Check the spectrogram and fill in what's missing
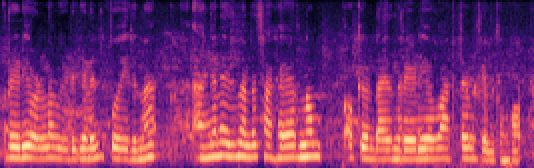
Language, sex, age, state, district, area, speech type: Malayalam, female, 45-60, Kerala, Idukki, rural, spontaneous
